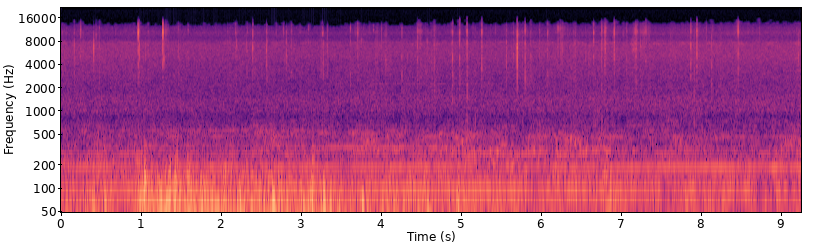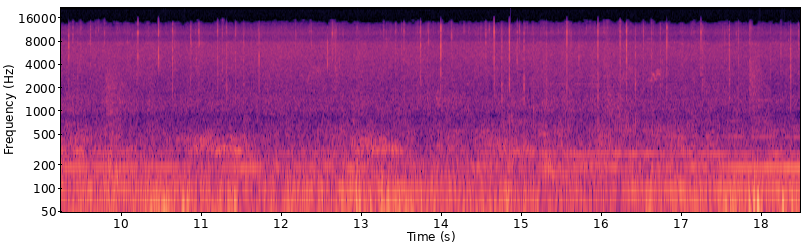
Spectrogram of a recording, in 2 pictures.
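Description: Small birds peck and rustle among seeds on a feeder tray.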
